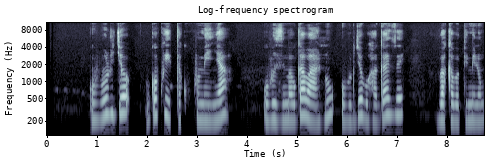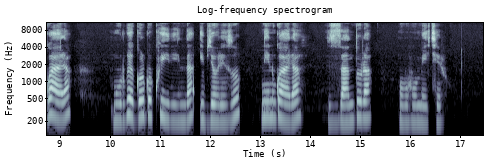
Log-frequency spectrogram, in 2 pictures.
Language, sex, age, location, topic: Kinyarwanda, female, 18-24, Kigali, health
